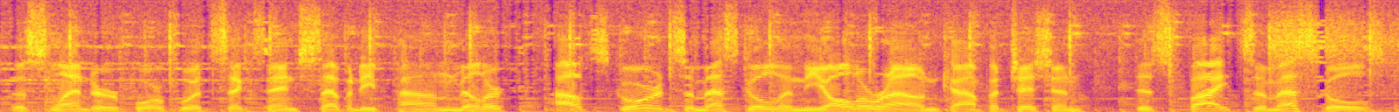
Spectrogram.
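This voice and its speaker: A man's voice: mid-range voice, normal speed, music in the background. A man reading scripted narration for a sports newsreel.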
